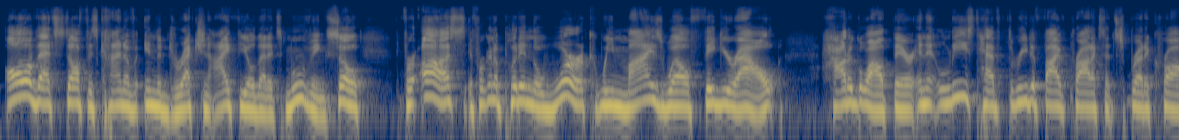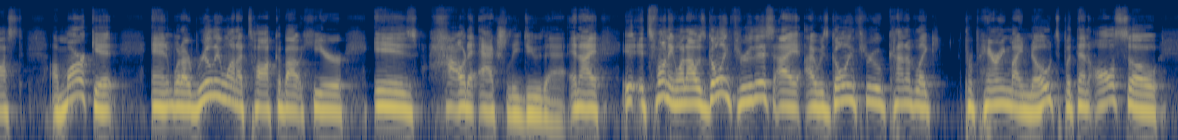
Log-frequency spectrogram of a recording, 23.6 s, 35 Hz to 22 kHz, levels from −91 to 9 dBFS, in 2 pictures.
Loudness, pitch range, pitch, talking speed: -23 LUFS, 150-185 Hz, 165 Hz, 225 wpm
